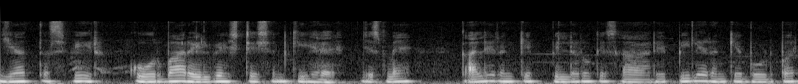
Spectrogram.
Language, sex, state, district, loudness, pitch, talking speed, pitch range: Hindi, male, Chhattisgarh, Korba, -18 LUFS, 130 Hz, 150 wpm, 120-135 Hz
